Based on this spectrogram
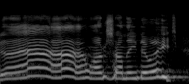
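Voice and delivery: high, soft mock-child whine; whining child. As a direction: imitate a little one wailing for food. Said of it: "their child said".

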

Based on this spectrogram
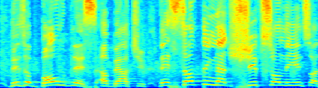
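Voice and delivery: loud, high sermon shout; rousing pulpit cry, stretched key phrases; full-force preaching. Real, not acted. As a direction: preach it out to the whole congregation.

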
